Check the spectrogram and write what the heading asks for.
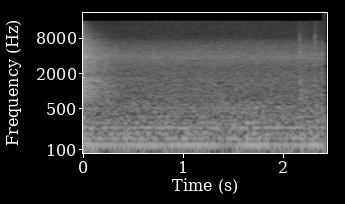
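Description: A single sharp, loud tap right at the start, heavy in the low end as if on the desk, then a steady low hum with a faint tick or two.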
